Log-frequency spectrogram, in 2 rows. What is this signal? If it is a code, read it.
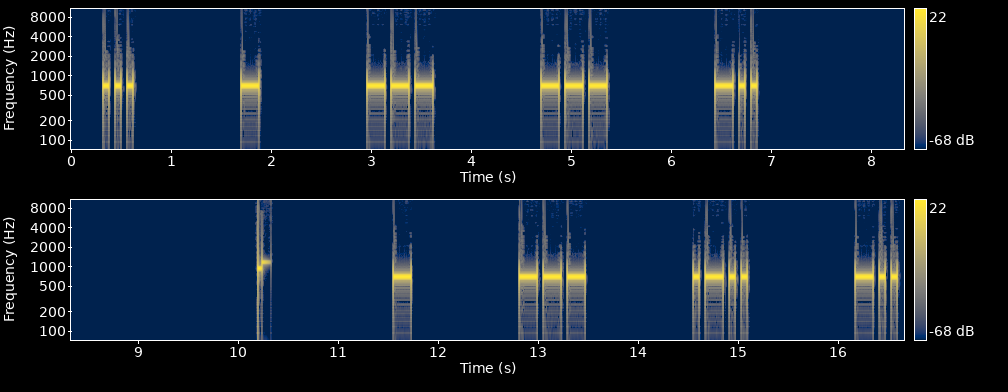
Morse code, heard as a keyed tone, about 20 wpm, spaced as for 7 wpm, 700 Hz. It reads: STOOD TOLD
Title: 6x Character Spacing - Top 500 Words - 20wpm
